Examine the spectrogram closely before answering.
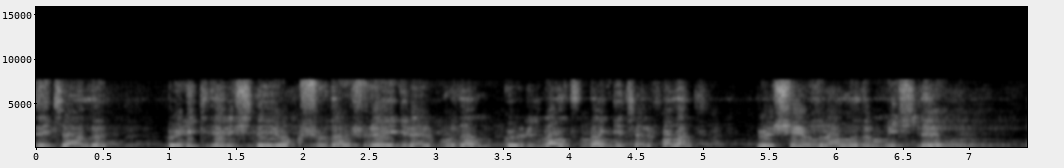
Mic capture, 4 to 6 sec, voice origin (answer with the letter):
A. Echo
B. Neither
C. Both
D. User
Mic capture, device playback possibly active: A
